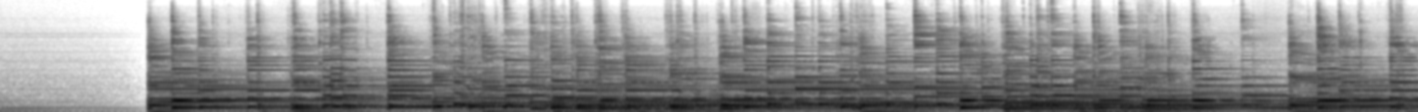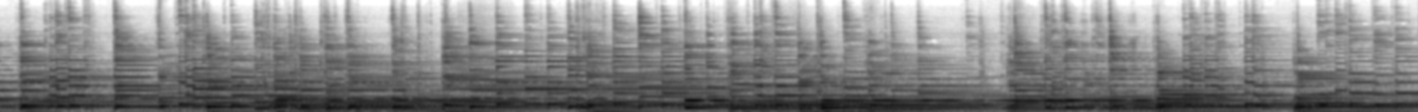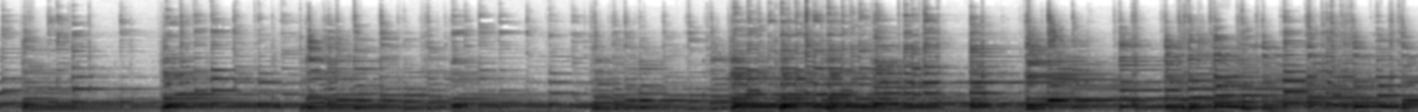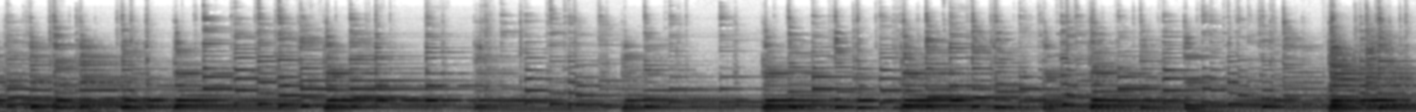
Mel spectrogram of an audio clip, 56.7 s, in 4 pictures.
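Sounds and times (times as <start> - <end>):
lute playing a sonata allegro in A major: 1.5 - 56.7.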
